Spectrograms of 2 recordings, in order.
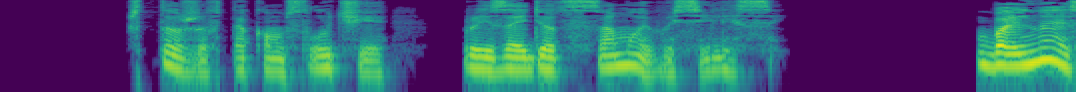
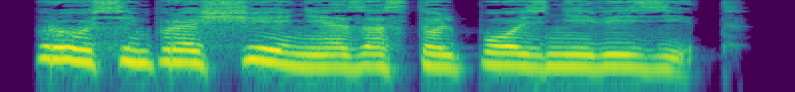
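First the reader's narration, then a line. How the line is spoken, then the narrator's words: Harsh guttural voice. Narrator (Russian): резким гортанным голосом произнес дух Осталы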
